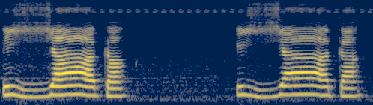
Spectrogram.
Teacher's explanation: तो यहाँ पर हम या को एक अलिफ की मिकदार लंबा करेंगे। इय्याका, इय्याका नअबुदु, नअबुदु, इय्याका नअबुदु, इय्याका नअबुदु व इय्याका, व इय्याका, व इय्याका नस्तईन, नस्तईन, नस्तईन व इय्याका नस्तईन।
